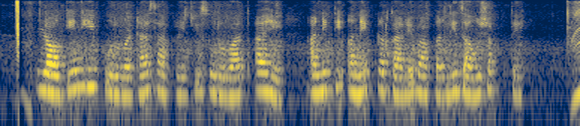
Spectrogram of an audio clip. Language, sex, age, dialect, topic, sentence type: Marathi, female, 51-55, Varhadi, agriculture, statement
